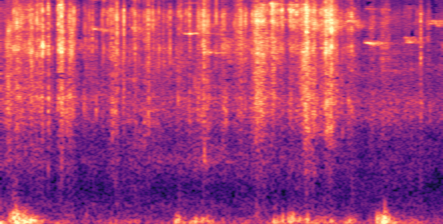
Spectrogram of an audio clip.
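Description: Handling noise: a small plastic bag of fixing clips being picked up and rustled in the hands, with uneven low bumps and a sharp thump near the end.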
